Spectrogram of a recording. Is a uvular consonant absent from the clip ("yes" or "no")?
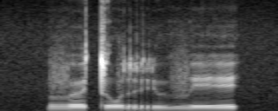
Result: yes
